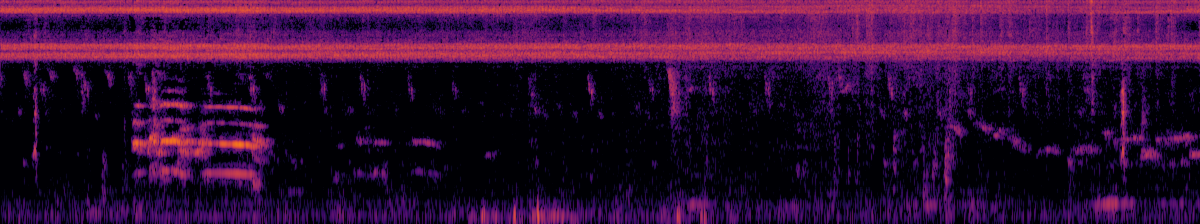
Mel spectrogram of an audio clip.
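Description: Birds calling: a loud, drawn-out call lasting about two seconds near the start, then scattered short chirps and calls, over a steady high-pitched buzz. A few soft low thumps come midway.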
